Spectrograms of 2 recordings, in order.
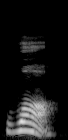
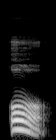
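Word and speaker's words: を: We still have this letter, but we no longer pronounce this as wo. Now we simply say o for this letter.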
